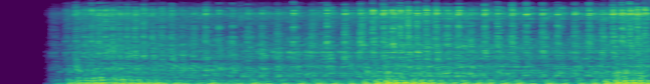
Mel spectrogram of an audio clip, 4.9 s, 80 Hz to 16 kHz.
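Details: Honda XRM 125 single-cylinder before overhaul, kick started: hollow regular knocking under its idle beat, mixed with piston slap from the block; connecting rod knock.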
